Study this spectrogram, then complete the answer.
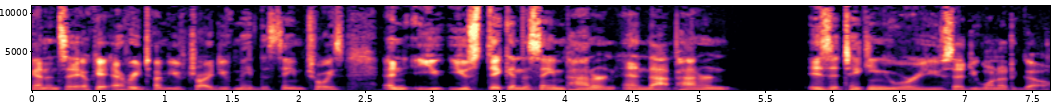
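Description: An ordinary speaking voice at a fairly quick pace with ordinary pitch variation, in a very clean recording with a silent background. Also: man. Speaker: business coach. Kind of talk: casual interview and live coaching session. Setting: studio.

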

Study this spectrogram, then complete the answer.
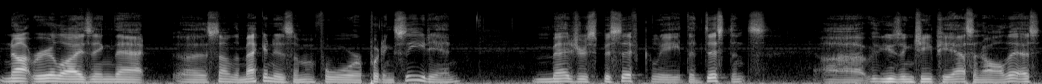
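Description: In an American accent and a plain, everyday voice, a man speaks at a medium pitch and a fairly slow pace with ordinary pitch variation. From Pennsylvania. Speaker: real estate professional. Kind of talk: casual interview.

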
